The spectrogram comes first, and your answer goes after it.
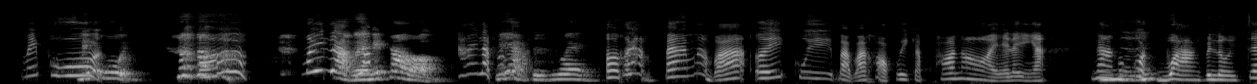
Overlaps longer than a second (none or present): none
